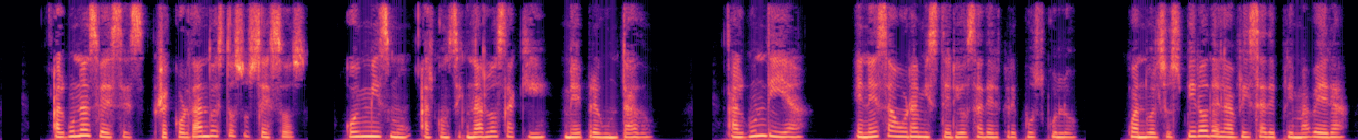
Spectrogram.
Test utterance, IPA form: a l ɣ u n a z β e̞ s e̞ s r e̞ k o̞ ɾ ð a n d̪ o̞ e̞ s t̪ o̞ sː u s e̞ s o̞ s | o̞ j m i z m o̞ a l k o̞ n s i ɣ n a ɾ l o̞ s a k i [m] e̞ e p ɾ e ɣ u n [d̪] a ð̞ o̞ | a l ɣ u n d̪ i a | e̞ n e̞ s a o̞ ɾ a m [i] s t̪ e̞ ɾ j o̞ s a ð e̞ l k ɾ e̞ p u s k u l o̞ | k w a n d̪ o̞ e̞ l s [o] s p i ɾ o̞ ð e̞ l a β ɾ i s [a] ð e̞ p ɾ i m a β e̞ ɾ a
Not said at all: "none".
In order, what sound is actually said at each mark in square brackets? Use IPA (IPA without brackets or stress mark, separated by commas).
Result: m, t̪, i, u, a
